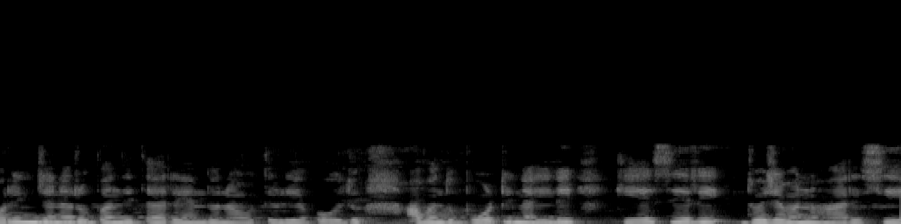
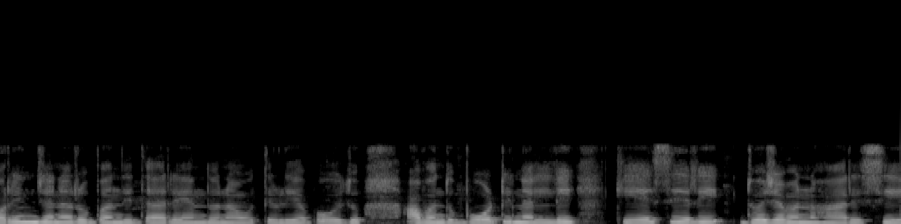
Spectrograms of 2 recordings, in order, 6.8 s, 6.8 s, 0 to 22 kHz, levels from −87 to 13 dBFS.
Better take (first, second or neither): second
